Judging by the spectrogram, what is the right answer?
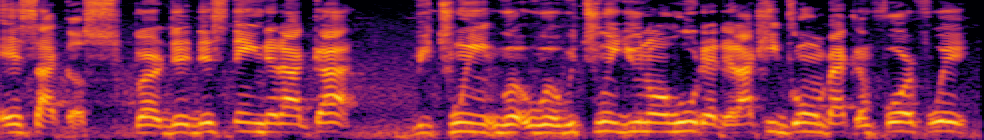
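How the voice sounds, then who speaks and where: A man's voice: high-pitched, fairly even intonation, moderate pace, fairly bright tone, a little hiss or hum. A man speaking emphatically in street slang in a casual spiritual vlog monologue, often repeating phrases for emphasis. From Puerto Rican heritage. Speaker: vlogger.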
